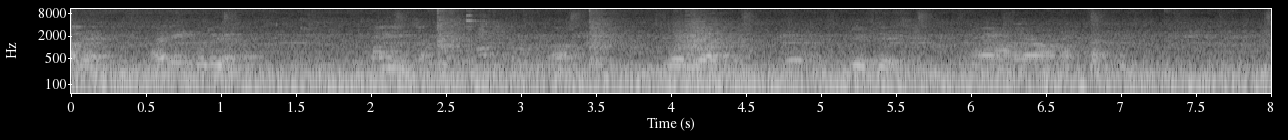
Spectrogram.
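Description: Chopsticks tap lightly against a ceramic bowl.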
